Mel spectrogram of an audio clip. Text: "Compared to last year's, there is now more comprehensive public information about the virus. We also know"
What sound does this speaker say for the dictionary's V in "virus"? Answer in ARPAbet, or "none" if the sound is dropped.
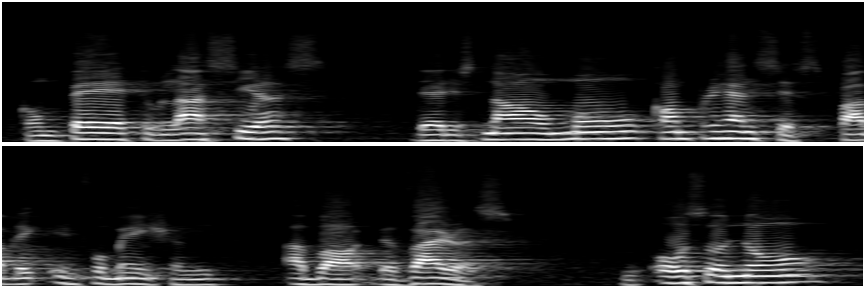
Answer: V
